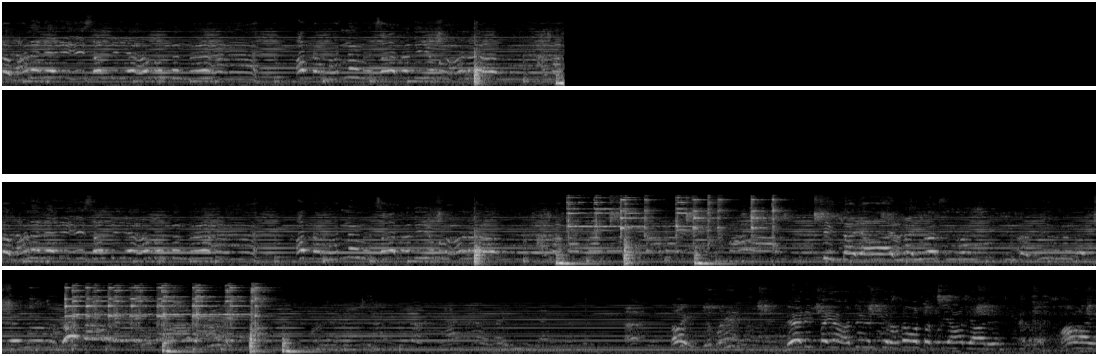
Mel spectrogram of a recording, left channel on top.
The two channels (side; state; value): left; drops out; at 5.7 s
